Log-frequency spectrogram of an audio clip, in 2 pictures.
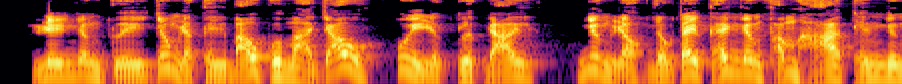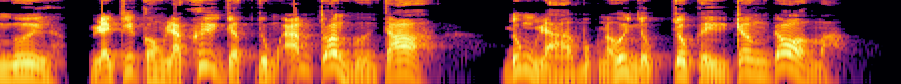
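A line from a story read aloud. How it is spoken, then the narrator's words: Old man muttering to himself. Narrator (Vietnamese): Lão nhân khô cằn kia lẩm bẩm tự nói với mình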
